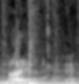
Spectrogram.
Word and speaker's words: Nair: if his name is Suresh how do you pronounce it nyah-nyah Suresh nyah I won't forget that because the word nya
